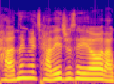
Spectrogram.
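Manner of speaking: ordinary talk, nothing marked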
